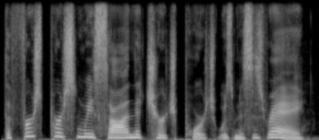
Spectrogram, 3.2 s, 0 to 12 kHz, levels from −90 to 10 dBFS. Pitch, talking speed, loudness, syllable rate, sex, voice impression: 245 Hz, 225 wpm, -19 LUFS, 4.4 syllables/s, female, feminine, adult-like, slightly clear, slightly cute, slightly refreshing, friendly, slightly lively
